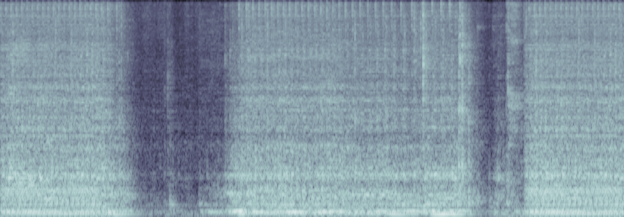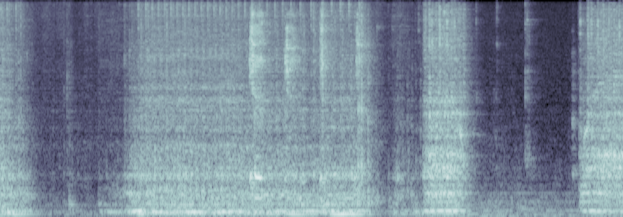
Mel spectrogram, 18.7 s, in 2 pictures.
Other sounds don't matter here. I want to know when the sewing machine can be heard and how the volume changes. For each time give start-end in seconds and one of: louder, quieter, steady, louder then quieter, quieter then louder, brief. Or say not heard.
0.0-18.6 steady.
